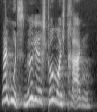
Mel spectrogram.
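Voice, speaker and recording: Casting: young male ice dragon played by a female reader, boastful, pompous, easily offended, higher-pitched and emphatic, fantasy audiobook. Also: very animated, normal speed. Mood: solemn. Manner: indignant, pompous declarations.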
